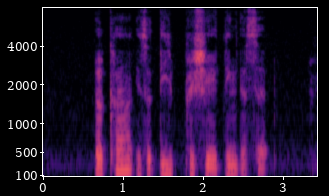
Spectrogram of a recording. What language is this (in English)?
English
